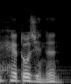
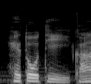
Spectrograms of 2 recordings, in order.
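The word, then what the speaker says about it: 해돋이: 음마의 대표적인 예시이기도 하죠 왜 해도지 헤도 디가 아니라 도지로 발음하는 걸까요 국의 음하는 음절 끝소리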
